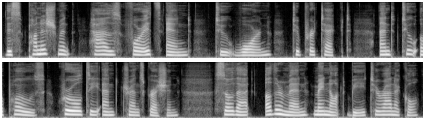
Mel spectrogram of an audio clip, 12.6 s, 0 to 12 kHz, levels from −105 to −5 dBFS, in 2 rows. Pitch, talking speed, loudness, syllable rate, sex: 200 Hz, 115 wpm, -19 LUFS, 3.7 syllables/s, female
